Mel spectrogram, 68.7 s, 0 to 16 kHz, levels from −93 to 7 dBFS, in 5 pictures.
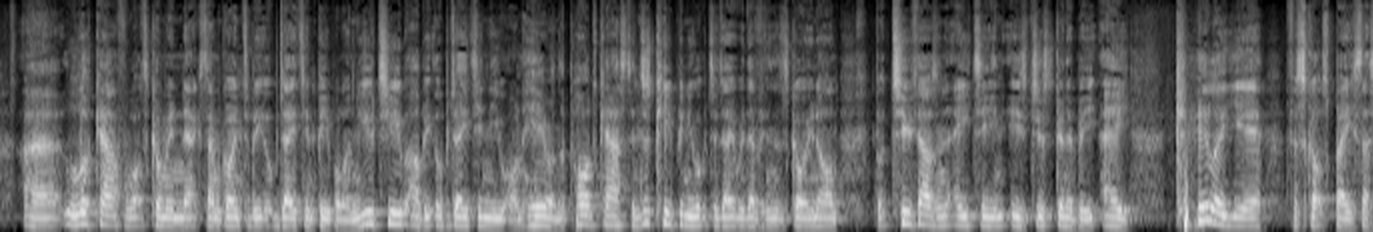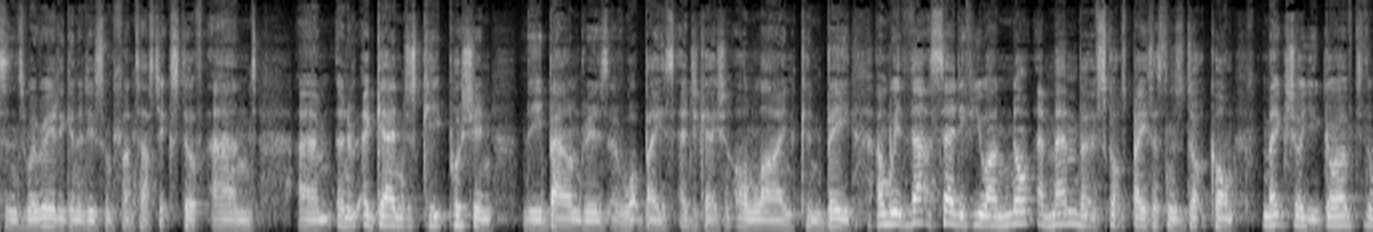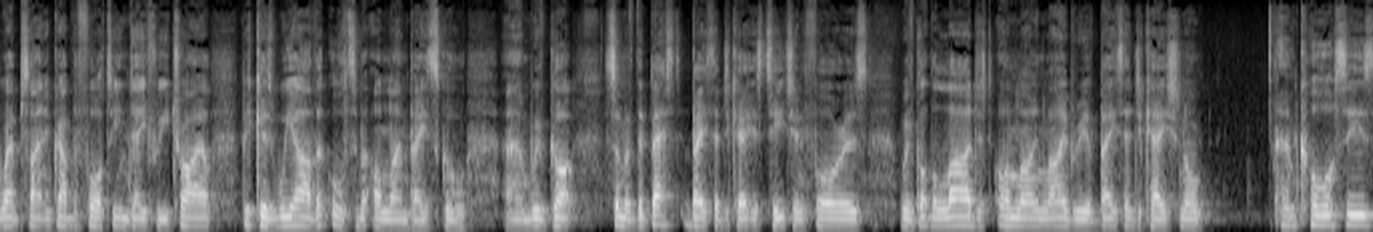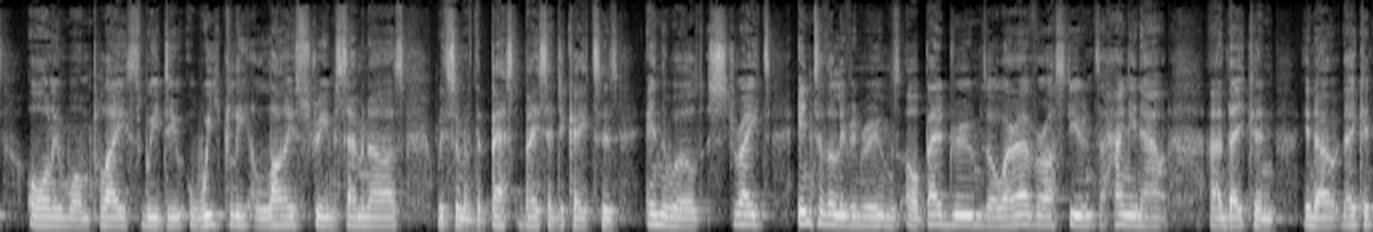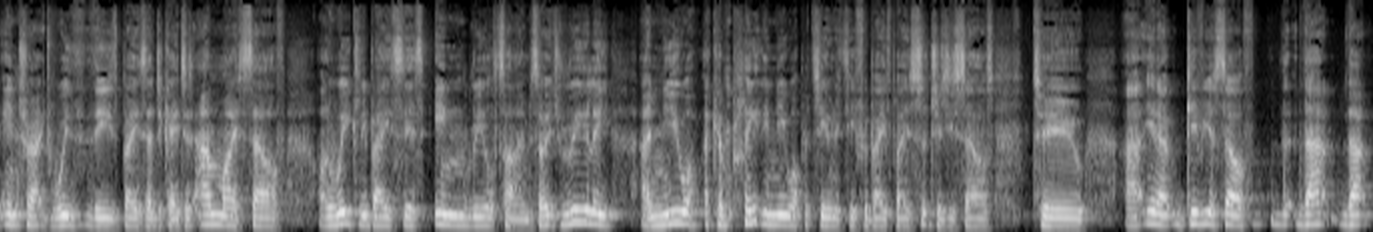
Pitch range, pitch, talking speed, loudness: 120-145 Hz, 130 Hz, 185 wpm, -17 LUFS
